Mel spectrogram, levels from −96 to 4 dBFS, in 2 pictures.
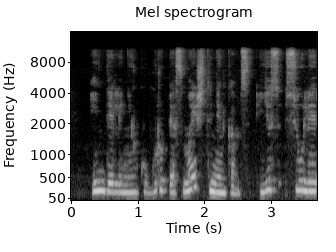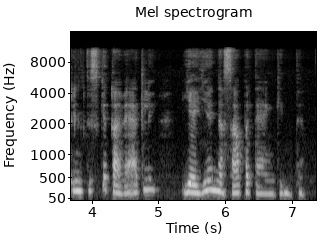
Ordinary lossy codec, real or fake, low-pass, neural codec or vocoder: MP3, 96 kbps; real; 10.8 kHz; none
